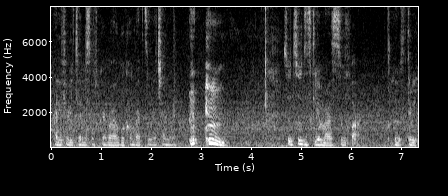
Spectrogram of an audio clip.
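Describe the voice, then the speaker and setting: A woman from Nigeria with a croaky voice from a cold, chatting casually on camera about a skincare product and often adding "um" and "okay". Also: deep voice, normal speed, pauses often. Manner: chatty, many ums and okays. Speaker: skincare vlogger. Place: home room by a sunny window near a road. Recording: clear traffic noise behind. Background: passing cars.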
